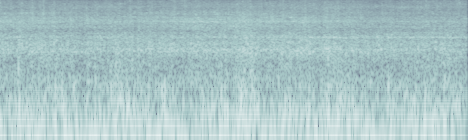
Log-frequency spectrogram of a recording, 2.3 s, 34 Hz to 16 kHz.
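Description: Steady wind rush and road and engine noise from a BMW R18 bagger motorcycle riding at cruising speed, dense and low.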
